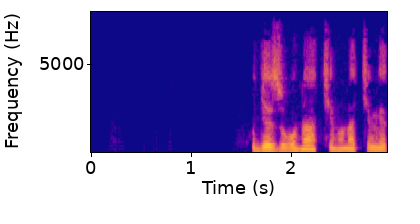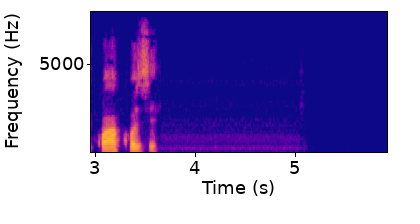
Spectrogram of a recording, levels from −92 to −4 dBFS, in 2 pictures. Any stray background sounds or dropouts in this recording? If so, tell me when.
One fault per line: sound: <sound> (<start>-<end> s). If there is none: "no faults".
no faults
